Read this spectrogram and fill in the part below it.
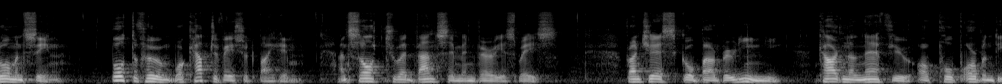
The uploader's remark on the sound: at the 2022 Tudor and Stuart Ireland Conference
